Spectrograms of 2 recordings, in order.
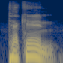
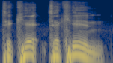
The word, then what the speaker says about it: Tekken: I learned today that technically Tekken is pronounced Tekken. Like Tekken. I've never heard an English user double the K like that though.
